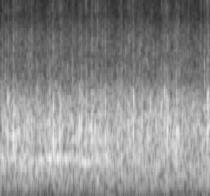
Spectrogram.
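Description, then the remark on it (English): A round of applause from a small crowd, a steady wash of dense clapping that holds evenly for a brief moment, fairly loud, with no voices. “Cue round of applause.”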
